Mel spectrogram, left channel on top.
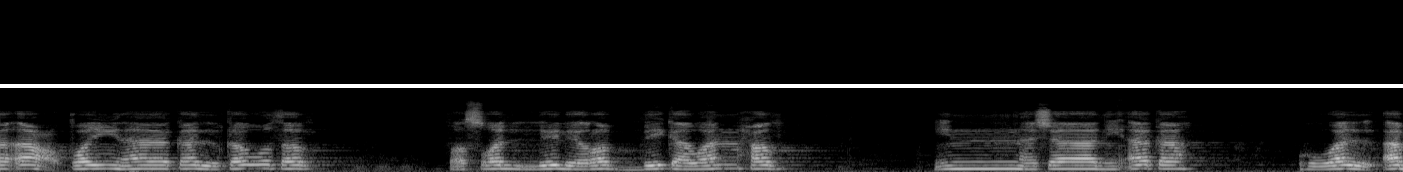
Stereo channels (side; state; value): left; silent; digital silence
